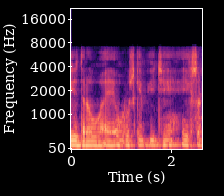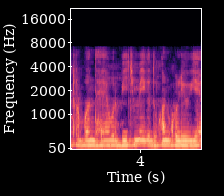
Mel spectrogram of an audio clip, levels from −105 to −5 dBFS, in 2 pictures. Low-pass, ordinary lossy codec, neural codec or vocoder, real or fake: 7.2 kHz; none; vocoder, 22.05 kHz, 80 mel bands, WaveNeXt; fake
